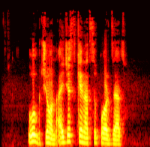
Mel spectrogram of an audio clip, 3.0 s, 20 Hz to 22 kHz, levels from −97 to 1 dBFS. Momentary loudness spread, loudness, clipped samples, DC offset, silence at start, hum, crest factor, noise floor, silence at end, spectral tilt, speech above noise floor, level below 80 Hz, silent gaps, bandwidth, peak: 4 LU; -15 LUFS; under 0.1%; under 0.1%; 0.55 s; none; 16 dB; -61 dBFS; 0.55 s; -5.5 dB/octave; 46 dB; -56 dBFS; none; 16 kHz; 0 dBFS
